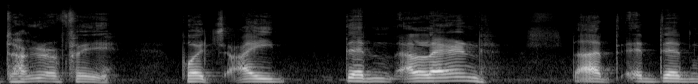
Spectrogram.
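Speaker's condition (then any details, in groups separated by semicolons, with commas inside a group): Friedreich's ataxia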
